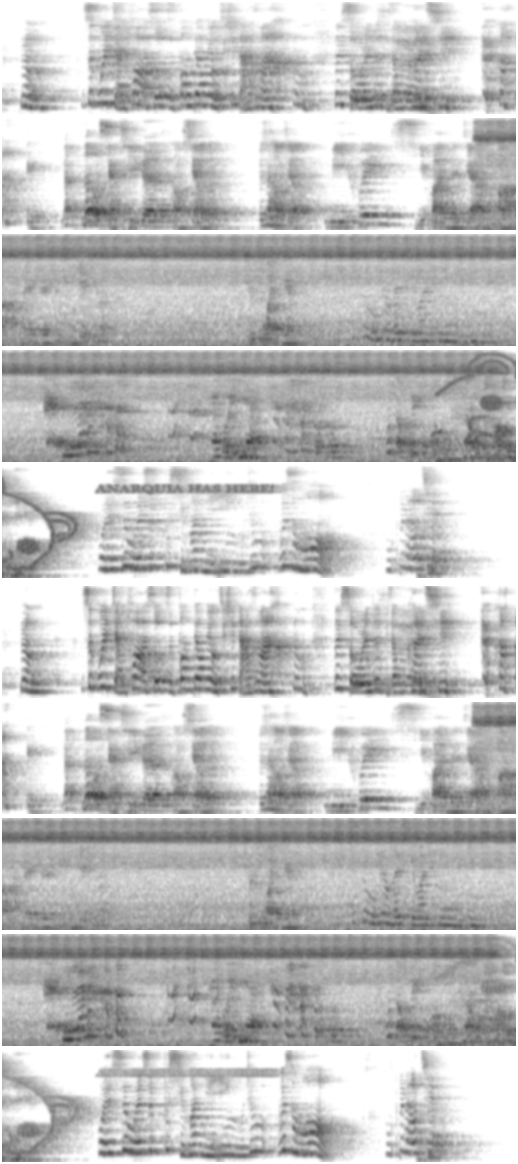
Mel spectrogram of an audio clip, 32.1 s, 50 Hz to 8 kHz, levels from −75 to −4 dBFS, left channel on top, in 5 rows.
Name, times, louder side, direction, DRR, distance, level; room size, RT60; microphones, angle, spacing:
voice 1, 0.2-0.6 1.0-5.7 6.0-6.6 15.9-16.2 17.2-19.0 20.0-20.9 21.3-22.0 22.6-23.3 23.9-24.1 26.9-29.8 30.5-31.1, right 4 dB, 50° right, 5 dB, 0.7 m, -30 dB
voice 2, 4.9-5.4 6.7-6.8 7.2-9.1 9.6-14.2 15.9-16.5 19.8-20.3 21.9-23.5 24.1-26.1 30.9-31.1, equal, 10° left, -3 dB, 1.8 m, -30 dB
sound 1, 12.3-25.5, right 2 dB, 80° right, 3.2 m, -24 dB
sound 2, 24.7-29.1, left 6 dB, 40° left, 0.4 m, -30 dB
5.9 x 5.7 x 6.8 m, 1.1 s
head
